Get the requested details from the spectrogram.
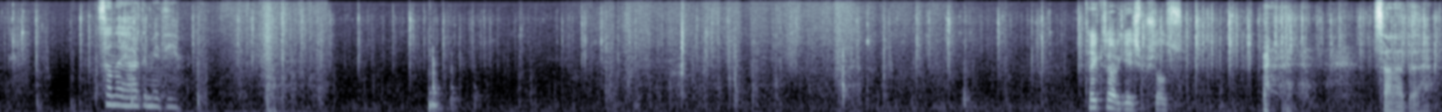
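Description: Another man answers in a calm voice.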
